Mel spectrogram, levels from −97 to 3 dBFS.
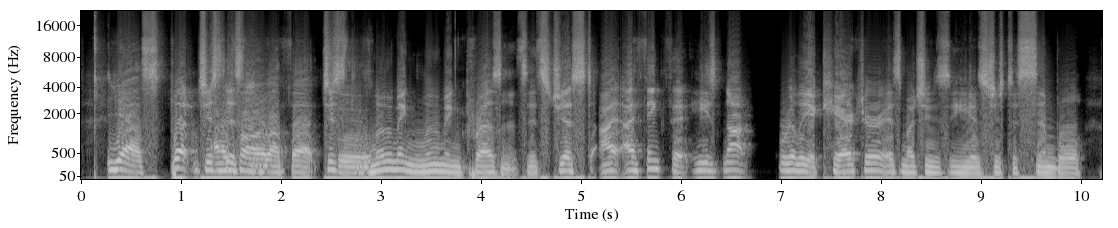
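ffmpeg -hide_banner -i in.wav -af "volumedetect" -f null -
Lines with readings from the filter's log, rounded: mean_volume: -24.4 dB
max_volume: -14.5 dB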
